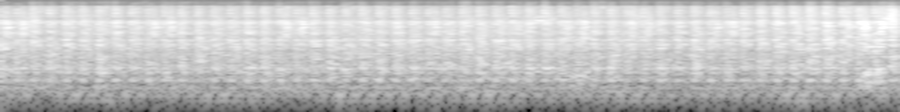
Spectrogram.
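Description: An embroidery machine stitching puff embroidery, a steady fast mechanical whir with rapid rhythmic pulsing that runs unbroken and fairly close, with no talking over it.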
